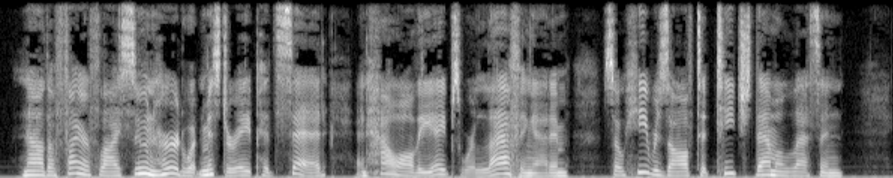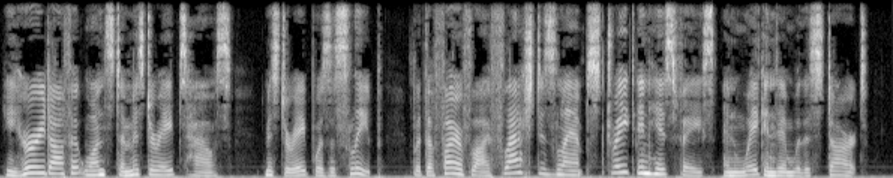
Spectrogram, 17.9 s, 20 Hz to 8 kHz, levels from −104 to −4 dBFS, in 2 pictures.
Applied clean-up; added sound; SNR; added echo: none; none; none; none.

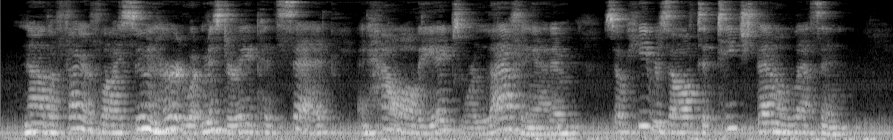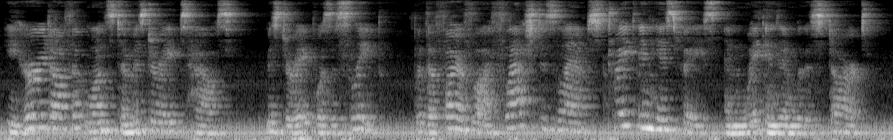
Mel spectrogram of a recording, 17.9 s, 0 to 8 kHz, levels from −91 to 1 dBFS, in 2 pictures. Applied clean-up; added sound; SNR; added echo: none; Boat, Water vehicle; 7 dB; reverberation time 0.6 s.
